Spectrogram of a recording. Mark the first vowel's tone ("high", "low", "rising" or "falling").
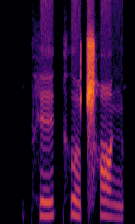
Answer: rising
